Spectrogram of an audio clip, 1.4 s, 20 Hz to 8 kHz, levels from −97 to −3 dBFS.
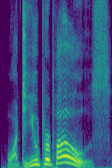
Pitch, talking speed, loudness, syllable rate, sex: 180 Hz, 170 wpm, -16 LUFS, 4.9 syllables/s, male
